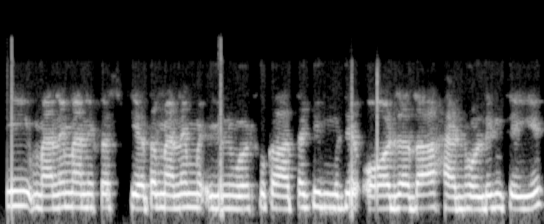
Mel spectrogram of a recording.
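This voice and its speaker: A woman's voice: mid-range voice, completely flat delivery, fairly quick, phone-quality sound. A woman taking part in a workshop shares her experience on a video call, earnest and grateful, her audio clipping and distorted. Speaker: workshop participant.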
